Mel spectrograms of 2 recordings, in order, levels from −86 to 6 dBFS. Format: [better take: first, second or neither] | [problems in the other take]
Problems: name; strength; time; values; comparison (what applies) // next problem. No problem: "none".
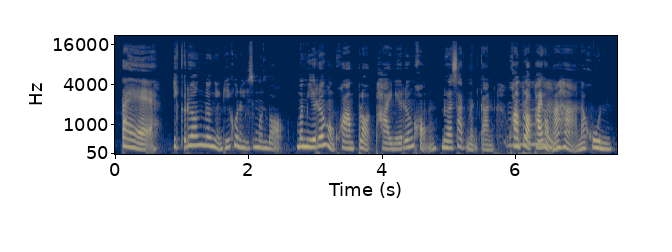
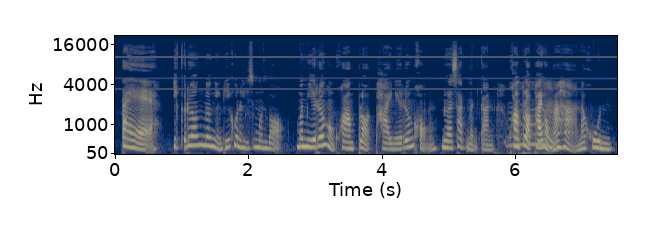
first | high-pitched whine; faint; throughout; 10.5 kHz, 20 dB below the speech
